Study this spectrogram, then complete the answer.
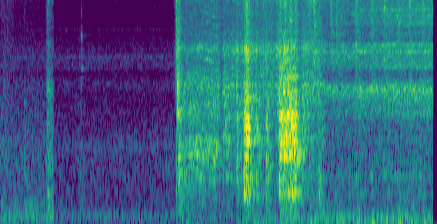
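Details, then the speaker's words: OBS-era Ford Bronco with a starting issue, after rewiring the starter cable to the hot side of the solenoid: the starter gives a harsh, gritty grind for over two seconds without catching, pinion not meshing cleanly with the ring gear. "It did a little grindy grind. Let's see what it does."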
